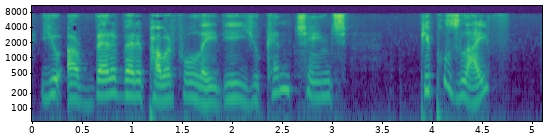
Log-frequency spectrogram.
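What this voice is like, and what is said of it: Speaks with a noticeable accent. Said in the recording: “clearly I'm the only one in this room without an accent. That must be quite apparent to your listeners.”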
